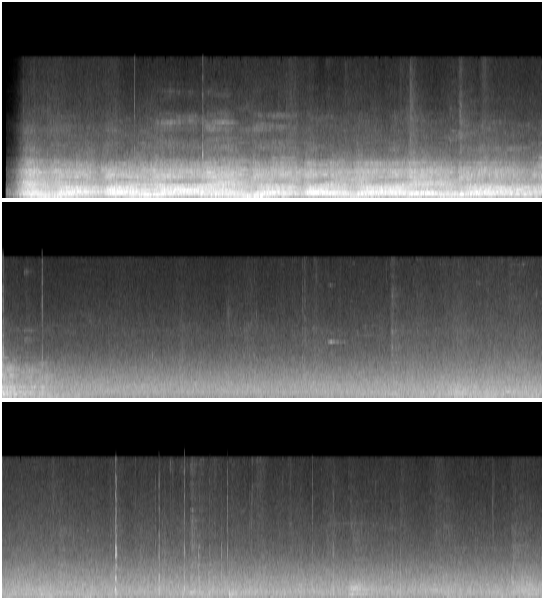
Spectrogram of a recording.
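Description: A choir singing, fading out about eleven seconds in; after that, only a steady room hiss with a few faint clicks.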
